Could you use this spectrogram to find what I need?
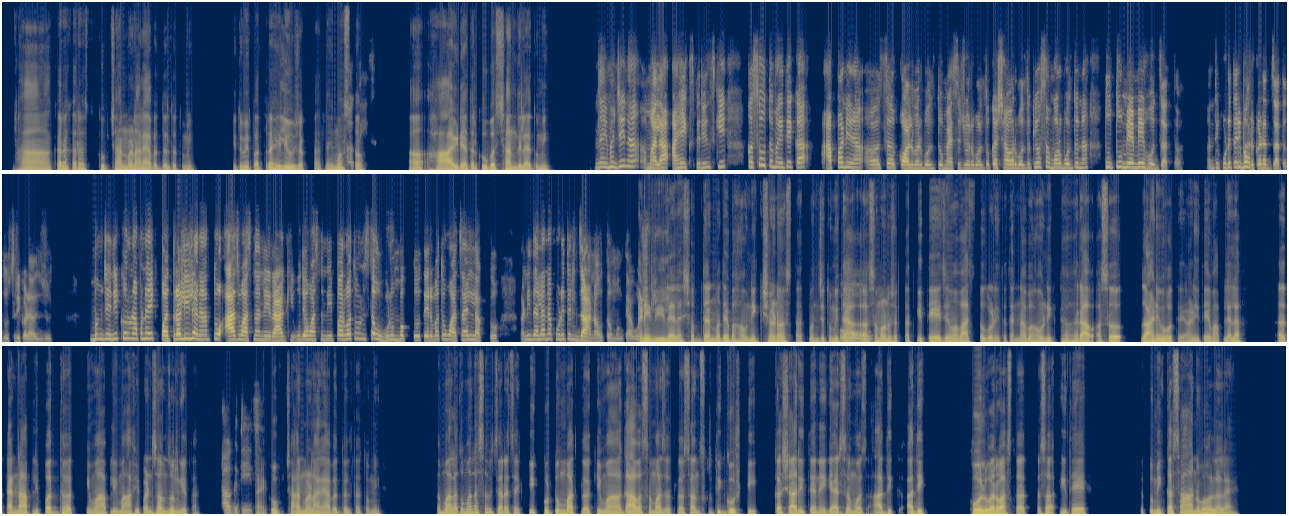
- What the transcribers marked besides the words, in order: in English: "आयडिया"; in Hindi: "ठहराव"
- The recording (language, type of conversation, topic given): Marathi, podcast, माफीनंतरही काही गैरसमज कायम राहतात का?
- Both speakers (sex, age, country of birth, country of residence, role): female, 30-34, India, India, guest; male, 25-29, India, India, host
